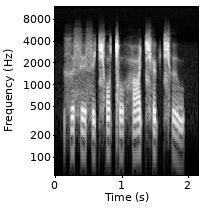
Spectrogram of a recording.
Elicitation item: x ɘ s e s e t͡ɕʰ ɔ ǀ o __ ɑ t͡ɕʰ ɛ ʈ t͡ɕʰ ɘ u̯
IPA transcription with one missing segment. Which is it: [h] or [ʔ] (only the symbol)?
h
